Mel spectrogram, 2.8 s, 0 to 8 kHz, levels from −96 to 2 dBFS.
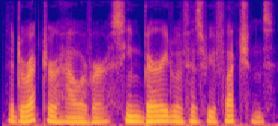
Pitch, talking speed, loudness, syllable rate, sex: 115 Hz, 170 wpm, -16 LUFS, 6.2 syllables/s, male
